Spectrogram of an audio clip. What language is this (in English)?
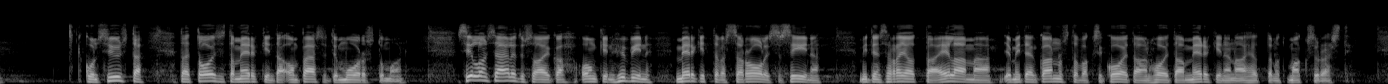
Finnish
